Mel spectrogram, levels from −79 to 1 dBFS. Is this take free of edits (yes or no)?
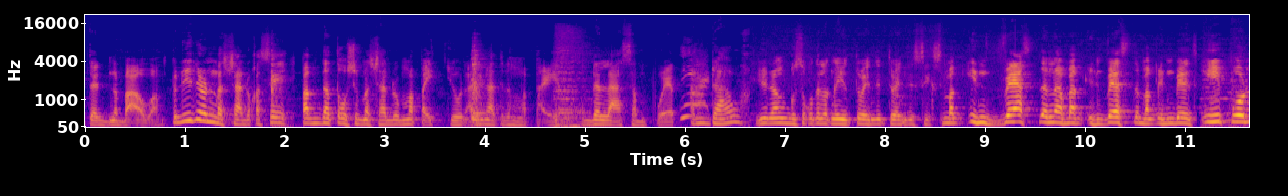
no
